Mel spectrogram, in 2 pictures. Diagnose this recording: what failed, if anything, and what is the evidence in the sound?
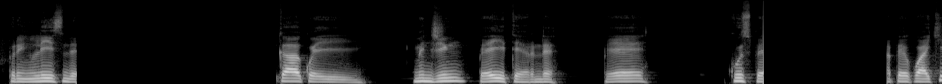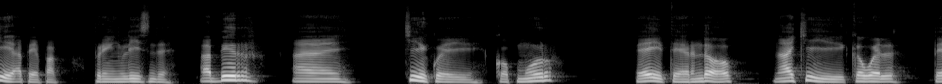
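Playback stage: the speech halts for 2 s at 0.76 s and for 1.24 s at 7.63 s, then resumes. A playback stall, likely from buffer underrun.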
